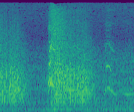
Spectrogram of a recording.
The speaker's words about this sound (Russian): вывернул назад руку и выстрелил в Алого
